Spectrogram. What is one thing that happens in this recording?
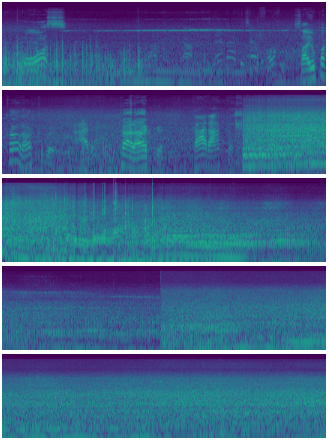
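A car engine revs and roars loudly.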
